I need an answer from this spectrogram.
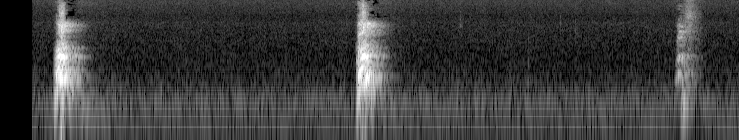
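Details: Two dogs indoors barking at nothing; three sharp single barks spaced about three seconds apart, the last one softer, over a faint low hum.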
